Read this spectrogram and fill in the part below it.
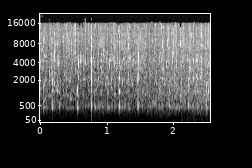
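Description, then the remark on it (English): A babbling stream flows steadily over stones, a continuous bright gurgle with small splashes and droplet pops scattered throughout, moderately quiet, with no voices. “Listen to the stream laugh and the laughter stream. Listen to the round words roll over stones.”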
